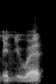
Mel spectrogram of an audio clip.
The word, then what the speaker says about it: Minuit: come over he was we Americans traditionally pronounce his name minuet as you did he was French background and would have probably pronounced it Minuit and he came over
